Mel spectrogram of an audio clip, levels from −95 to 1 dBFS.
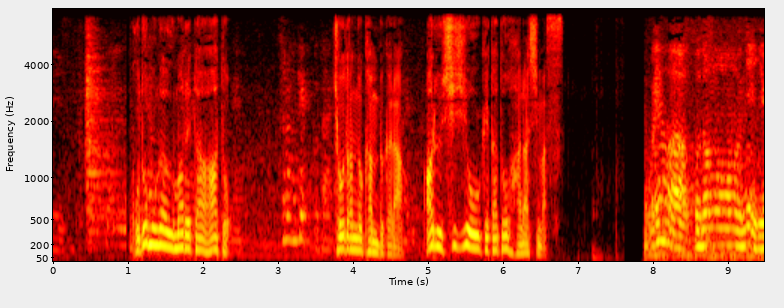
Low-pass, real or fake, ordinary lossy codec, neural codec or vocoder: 7.2 kHz; real; none; none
